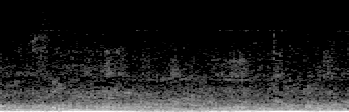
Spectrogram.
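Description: A loud, steady low rumble that eases briefly about a second in, with faint voices underneath.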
